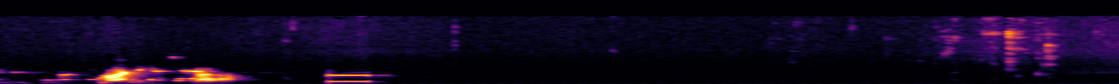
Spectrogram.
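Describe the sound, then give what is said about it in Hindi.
A brief burst of handling or muffled noise, then a single short electronic phone beep like a keypad or call-end tone as a mobile phone call is ended, followed by near silence. “मैं आपसे माजरत चाहूंगा कि मैंने मोबाइल बंद कर दिया।”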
